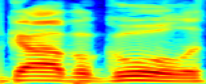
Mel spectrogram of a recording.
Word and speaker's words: capicola: But the way they pronounce it, I mean, Gabagool is not spelled Gabagool, it's spelled Capicola.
